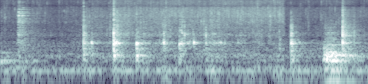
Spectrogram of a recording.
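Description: Hot oil sizzles steadily as onions and chillies fry while a utensil scrapes and stirs in quick, uneven bursts, close by with no voices.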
